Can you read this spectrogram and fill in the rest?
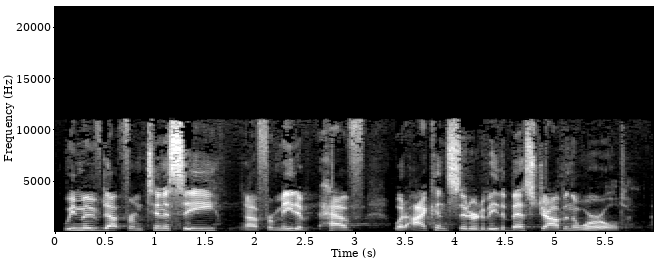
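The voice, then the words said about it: Southern American accent. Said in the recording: “I do not have a Midwestern accent. I have a Southern accent.”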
